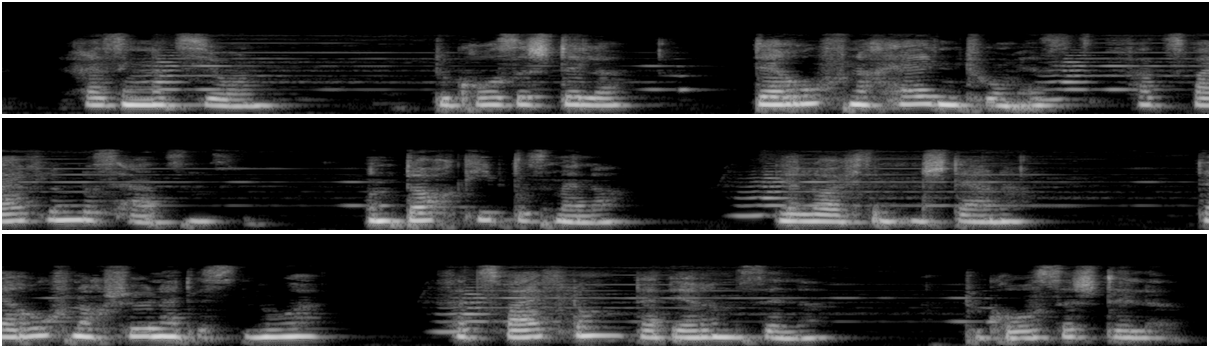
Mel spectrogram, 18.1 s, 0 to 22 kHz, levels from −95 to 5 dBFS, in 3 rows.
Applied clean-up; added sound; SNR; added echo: classical method WPE with log-MMSE.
